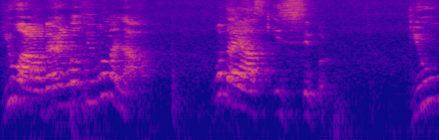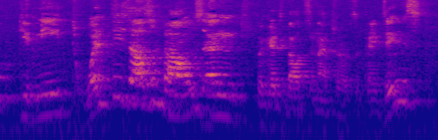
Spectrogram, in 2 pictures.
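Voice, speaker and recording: A man's voice: high-pitched, very animated, normal speed, sharp tone, slight background noise, exaggerated voice. A man playing a middle-aged con man who fakes a French accent and blackmails with oily menace, recorded far from the mic in an echoey room. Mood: menacing. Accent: fake French.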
